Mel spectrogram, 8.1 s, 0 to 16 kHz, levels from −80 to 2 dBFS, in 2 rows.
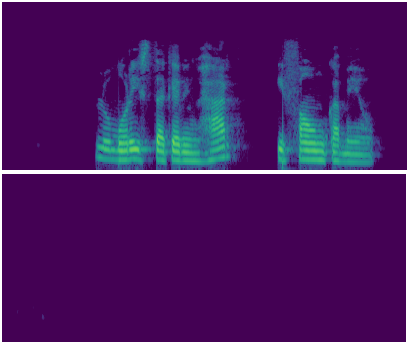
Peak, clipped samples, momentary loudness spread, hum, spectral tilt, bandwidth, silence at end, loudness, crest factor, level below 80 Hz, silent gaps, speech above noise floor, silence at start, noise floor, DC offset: -6 dBFS; under 0.1%; 12 LU; none; -6.5 dB/octave; 7.8 kHz; 4.4 s; -24 LUFS; 22 dB; -66 dBFS; none; over 67 dB; 0.95 s; under -90 dBFS; under 0.1%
